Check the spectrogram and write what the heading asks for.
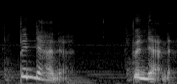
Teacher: le premier et le dernier A se prononcent avec le son schwa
